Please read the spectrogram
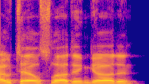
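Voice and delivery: put-on Yorkshire dialect voice. Chatting with another speaker, joking in a mock yorkshire accent. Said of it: "as you might say up in Yorkshire".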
